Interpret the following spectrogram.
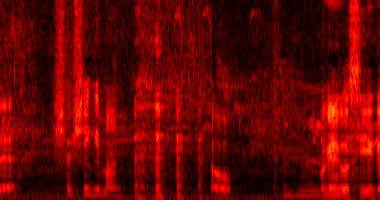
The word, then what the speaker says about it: Shou Sugi Ban: Shou Sugi Ban.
